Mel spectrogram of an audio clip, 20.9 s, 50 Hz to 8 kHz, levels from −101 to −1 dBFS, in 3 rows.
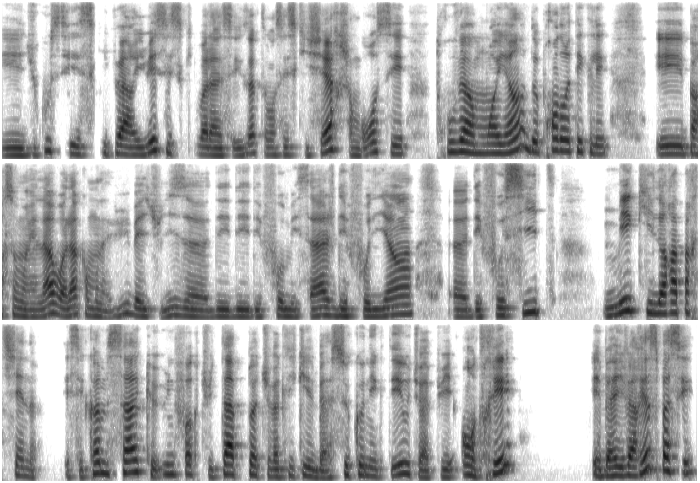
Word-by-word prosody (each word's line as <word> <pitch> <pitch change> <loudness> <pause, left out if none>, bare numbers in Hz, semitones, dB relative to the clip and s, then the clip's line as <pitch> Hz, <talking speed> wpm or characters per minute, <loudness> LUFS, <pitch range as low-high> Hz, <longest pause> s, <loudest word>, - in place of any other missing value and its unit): Et 130 0 -2
du 135 0 -12
coup 215 - -5
c'est 195 -7 -6
ce 145 - -7
qui 165 - -13
peut 165 - +1
arriver 145 +6 +3
c'est 195 -5 -7
ce - - -9
que - - -28
voilà 140 -3 0
c'est 130 0 -9
exactement 140 +1 -5
c'est 140 +1 -9
ce 140 - -6
qu'il 130 -2 -12
cherche 185 - +3
en 130 - -6
gros 170 +9 -2
c'est 155 -6 -5 0.3
trouver 195 +1 0
un 185 - +7
moyen 170 - +2
de 200 -6 +2
prendre 210 +2 +2
tes 205 -1 -3
clés. 155 -5 -6 0.5
Et 155 0 +1
par 155 -4 -2
ce - - -5
moyen 125 -3 -4
là 150 +8 +5
voilà 155 0 +2
comme 140 -4 -7
on - - -4
a - - -9
vu, 145 +11 -8
bah, 150 - -2
il 130 - 0
utilise, 135 +3 -7
heu, 125 -2 -2
des 130 +1 -2
des 125 0 -2
des 125 0 -6
faux 135 +3 -5
messages, 135 +3 -1
des 135 -1 0
faux 130 0 -4
liens, 155 +7 0 0.4
heu, 125 -1 -1
des 125 +1 -4
faux 145 +3 -3
sites 200 +9 0 0.5
mais 200 +12 +4
qui 205 -5 -3
leur 185 +1 +5
appartiennent 175 -8 0 0.2
et - - -10
c'est 135 0 -8
comme 205 +6 +3
ça 215 +3 +5
qu'une 185 -4 -4
fois 185 +1 -2
que - - -16
tu 140 -2 -11
tapes 180 +3 +6
toi 180 -2 +2
tu 150 - -9
vas 140 - 0
cliquer, 150 +1 -4
bah, 125 -1 -3
«se 140 +6 -1
connecter» 165 0 -2
ou 200 - +1
tu 190 - -11
vas - - 0
appuyer 130 +2 -5
«entrer» 200 - +4 0.8
et - - 0
ben, 160 0 +4
il 160 - +3
va 165 - +7
rien 250 - +4
se 280 - -3
passer. 245 -4 +3
155 Hz, 245 wpm, -23 LUFS, 135-190 Hz, 0.8 s, un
